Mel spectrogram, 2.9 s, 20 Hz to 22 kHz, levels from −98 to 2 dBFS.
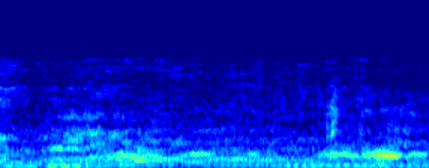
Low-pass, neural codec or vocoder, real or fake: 5.4 kHz; codec, 16 kHz, 8 kbps, FreqCodec, larger model; fake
